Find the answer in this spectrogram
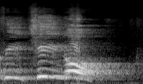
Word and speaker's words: Ficino: Otro grande, Ficino, se escribe Ficino con C, se pronuncia Ficino.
